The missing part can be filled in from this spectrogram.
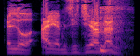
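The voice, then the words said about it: Mock, not-real German accent. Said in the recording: “It's not like a real German accent.”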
